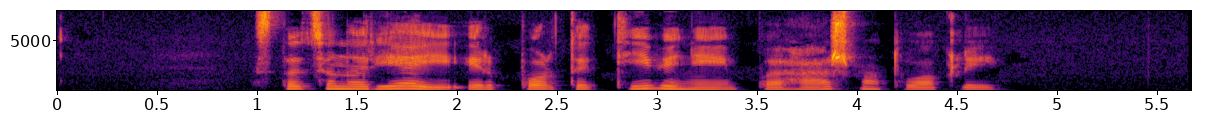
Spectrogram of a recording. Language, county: Lithuanian, Šiauliai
